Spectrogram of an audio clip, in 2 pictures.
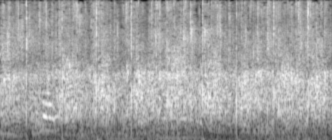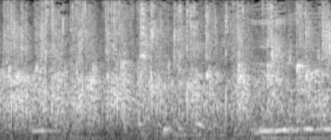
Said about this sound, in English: Come on up here really quick. Give them a hand as they come. And let me just pray for you. And I want you to clap like your mama's coming up here.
